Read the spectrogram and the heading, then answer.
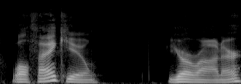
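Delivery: measured delivery with a long held pause. Retelling how Jon Stewart thanked the warm-up guy: imitating Jon Stewart with a pause. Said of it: "With that pause, with that Jon Stewart look".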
